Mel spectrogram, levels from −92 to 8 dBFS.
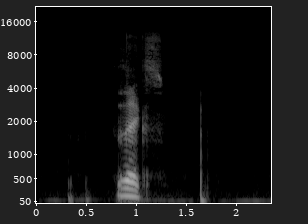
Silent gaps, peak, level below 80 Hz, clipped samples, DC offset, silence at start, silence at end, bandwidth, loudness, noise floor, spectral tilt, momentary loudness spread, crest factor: none; -20 dBFS; -64 dBFS; under 0.1%; under 0.1%; 0.8 s; 0.65 s; 12.5 kHz; -35 LUFS; -73 dBFS; -6.5 dB/octave; 25 LU; 20 dB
